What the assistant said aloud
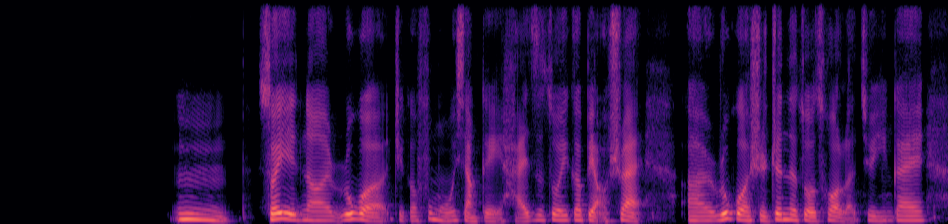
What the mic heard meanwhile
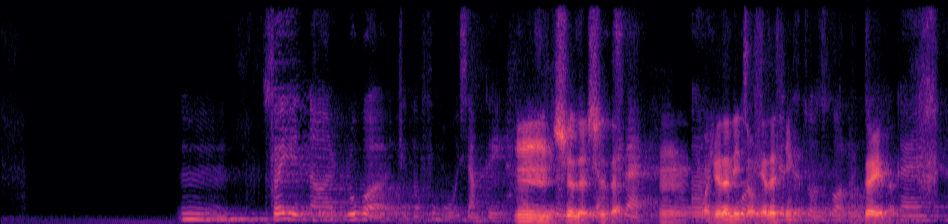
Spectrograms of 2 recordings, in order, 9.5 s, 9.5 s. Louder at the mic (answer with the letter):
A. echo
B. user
B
